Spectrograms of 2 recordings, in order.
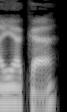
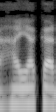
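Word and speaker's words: إياك: Engkaulah kami mohon pertolongan kiraah dan jumhur ulama membaca tasydid huruf ya yang ada pada Yaka sedangkan Amr Ibnu Faid membacanya dengan tahfif yakni tanpa tasdid disertai dengan kasroh tetapi kira ini dinilai syas lagi tidak dipakai karena ia artinya cahaya matahari Sebagian ulama membacanya Ayaka sebagian yang lainnya lagi membaca Ayaka dengan memakai khas sebagai ganti Hamzah sebagaimana yang terdapat dalam ucapan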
